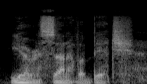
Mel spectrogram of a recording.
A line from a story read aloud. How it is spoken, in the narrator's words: she says in a low voice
